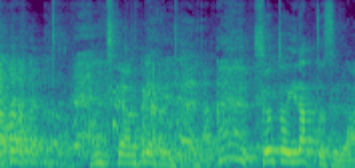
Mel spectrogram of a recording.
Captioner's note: laughs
